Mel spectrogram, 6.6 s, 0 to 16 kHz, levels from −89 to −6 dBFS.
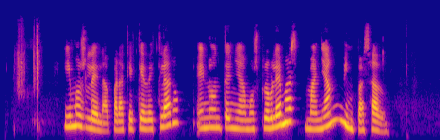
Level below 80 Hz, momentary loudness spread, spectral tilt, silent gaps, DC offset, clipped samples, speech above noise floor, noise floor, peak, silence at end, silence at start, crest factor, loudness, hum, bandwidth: -80 dBFS; 15 LU; -5.5 dB/octave; none; under 0.1%; under 0.1%; 48 dB; -69 dBFS; -4 dBFS; 0.8 s; 0.25 s; 18 dB; -22 LUFS; none; 9 kHz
